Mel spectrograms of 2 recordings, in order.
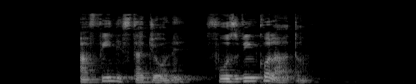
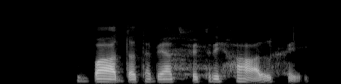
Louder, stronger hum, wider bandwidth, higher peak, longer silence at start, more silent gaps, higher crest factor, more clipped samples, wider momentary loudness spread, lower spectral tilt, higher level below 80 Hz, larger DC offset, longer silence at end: second, -32 LUFS vs -24 LUFS; neither; first, 11.5 kHz vs 6.4 kHz; second, -14 dBFS vs -4 dBFS; about the same, 0.8 s vs 0.8 s; second, none vs 0.90-0.94 s; about the same, 22 dB vs 22 dB; neither; about the same, 14 LU vs 15 LU; second, -3 dB/octave vs -8.5 dB/octave; first, -68 dBFS vs -74 dBFS; neither; first, 1.05 s vs 0.4 s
